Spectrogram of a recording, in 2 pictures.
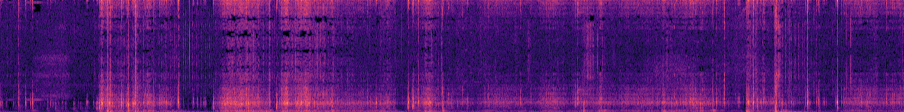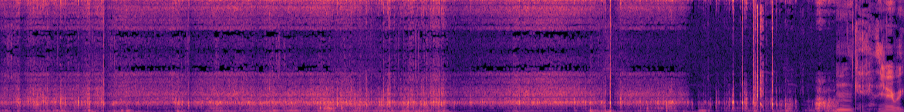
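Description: Plastic sled loaded with wet snow and ice being dragged by two cords, scraping and bumping up concrete steps and then sliding over packed snow. Steady rough scraping with frequent knocks, starting about a second in and stopping shortly before the end.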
